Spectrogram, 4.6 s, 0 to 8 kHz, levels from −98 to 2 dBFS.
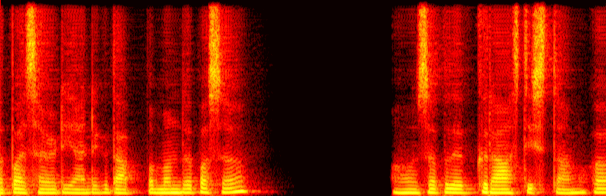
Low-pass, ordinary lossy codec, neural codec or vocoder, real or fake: none; none; codec, 16 kHz, 0.3 kbps, FocalCodec; fake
